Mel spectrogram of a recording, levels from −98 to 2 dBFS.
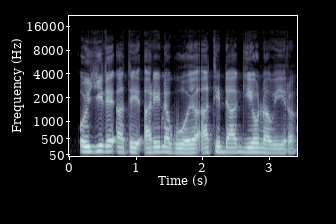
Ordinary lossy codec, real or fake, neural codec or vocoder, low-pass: none; real; none; 14.4 kHz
